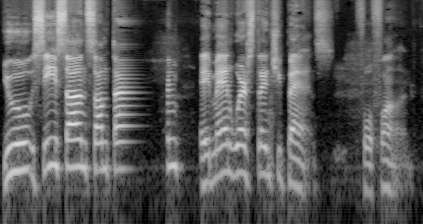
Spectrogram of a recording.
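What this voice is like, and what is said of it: Put-on Mexican accent. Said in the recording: “I, am assuming this is in a Mexican accent”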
